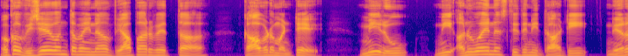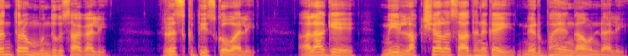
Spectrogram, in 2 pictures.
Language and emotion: Telugu, neutral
